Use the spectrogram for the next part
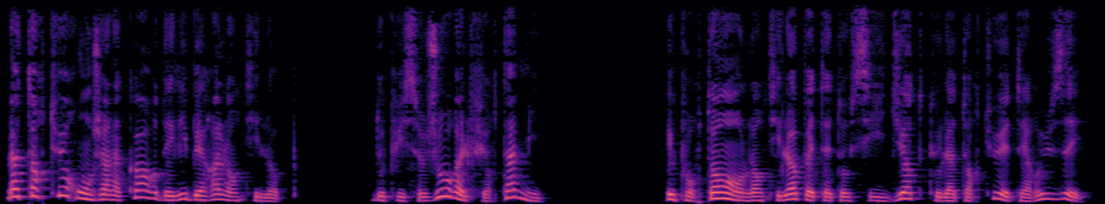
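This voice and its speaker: A woman reading a children's fable aloud in an expressive, animated storybook narration. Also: lowish voice, normal speed. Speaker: audiobook reader.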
